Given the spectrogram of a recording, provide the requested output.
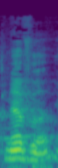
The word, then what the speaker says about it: pneuma: Pneuma, or some, some people say pneuma, but it's pronounced pneuma in, in Greek.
